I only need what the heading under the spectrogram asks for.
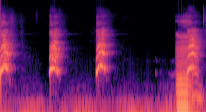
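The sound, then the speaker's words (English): A person imitates the deep, booming bark of a big dog: three short, evenly spaced woofs followed by a longer, drawn-out final bark, performed far away from the microphone. “I've heard …'s bark for years, and I assumed he was like a big dog”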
